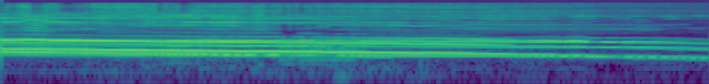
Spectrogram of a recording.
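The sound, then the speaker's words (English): A person on Native Roots Radio lets out a long, loud wolf-like howl, a single sustained tone that slowly slides downward in pitch before trailing off, with no other voices or sounds around it. “Wow, that was the best howl we've had in a long time”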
